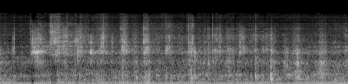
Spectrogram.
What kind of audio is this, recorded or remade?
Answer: remade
